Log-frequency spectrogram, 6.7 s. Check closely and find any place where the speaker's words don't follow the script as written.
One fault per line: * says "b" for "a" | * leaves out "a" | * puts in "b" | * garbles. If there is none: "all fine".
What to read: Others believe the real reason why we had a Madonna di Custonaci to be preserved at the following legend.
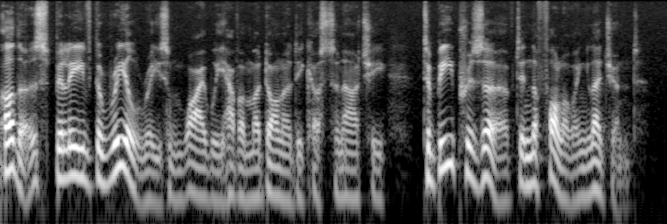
* says "have" for "had"
* says "in" for "at"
